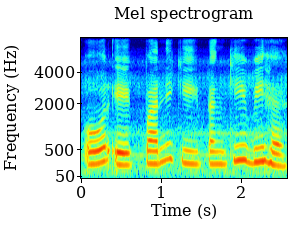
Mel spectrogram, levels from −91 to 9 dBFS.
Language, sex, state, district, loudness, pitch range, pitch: Hindi, female, Uttar Pradesh, Saharanpur, -15 LUFS, 225-270 Hz, 235 Hz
